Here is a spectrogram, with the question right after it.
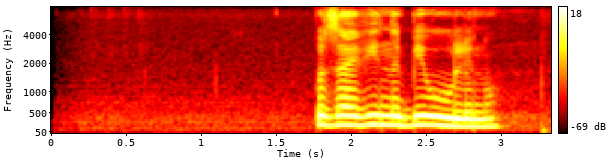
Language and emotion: Russian, neutral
